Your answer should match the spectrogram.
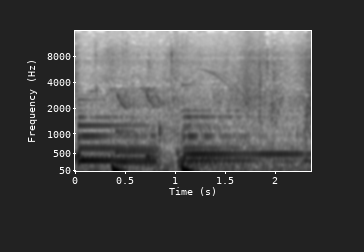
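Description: Background music: plucked string notes over steady held tones, with two low bass thumps in the first half.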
